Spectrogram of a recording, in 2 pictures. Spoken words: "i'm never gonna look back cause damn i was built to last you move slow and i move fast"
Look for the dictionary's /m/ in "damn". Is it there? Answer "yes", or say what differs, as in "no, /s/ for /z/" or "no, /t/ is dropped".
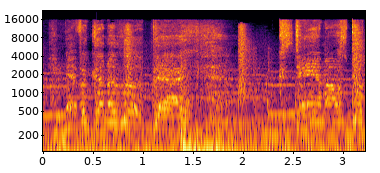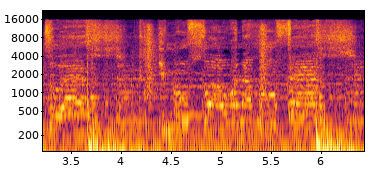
yes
